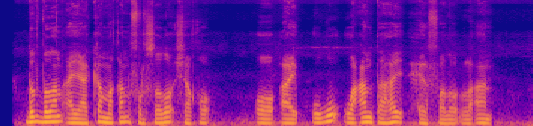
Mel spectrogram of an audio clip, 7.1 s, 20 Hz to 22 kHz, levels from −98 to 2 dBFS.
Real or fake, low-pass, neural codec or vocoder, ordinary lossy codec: real; none; none; none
